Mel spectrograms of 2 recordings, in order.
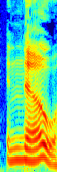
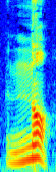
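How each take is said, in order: First: It is said with an English-like sound. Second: It is said plainly, without an English sound. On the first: The speaker calls it wrong. "no 하지 마시고" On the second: The speaker calls it right. "no 라고 담백하게 발음을 해주셔야 돼요"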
